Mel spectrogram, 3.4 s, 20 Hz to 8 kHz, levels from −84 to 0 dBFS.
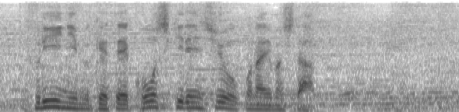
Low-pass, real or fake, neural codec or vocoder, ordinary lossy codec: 7.2 kHz; real; none; AAC, 32 kbps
